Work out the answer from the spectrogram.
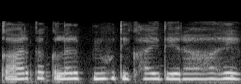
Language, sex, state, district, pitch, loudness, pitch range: Hindi, female, Madhya Pradesh, Bhopal, 260 Hz, -13 LUFS, 255-265 Hz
